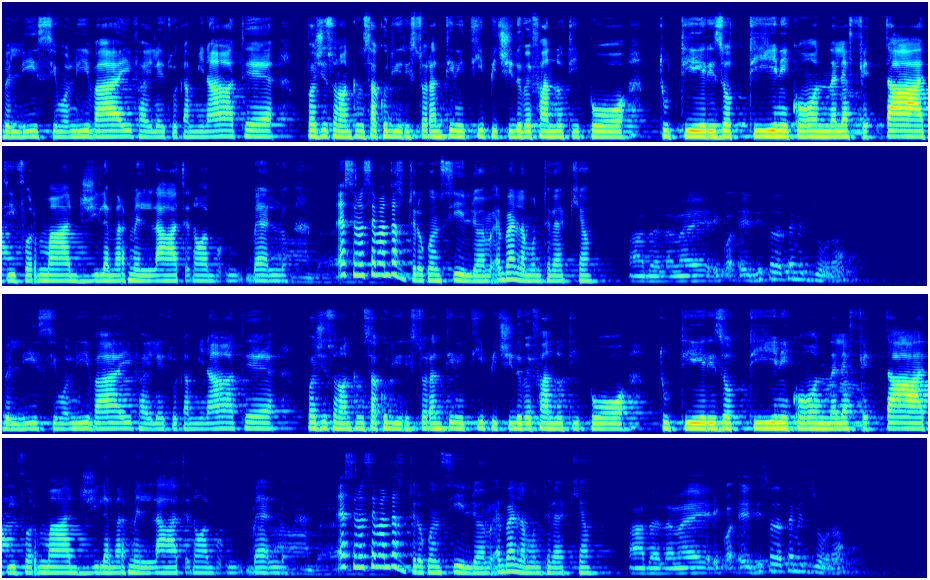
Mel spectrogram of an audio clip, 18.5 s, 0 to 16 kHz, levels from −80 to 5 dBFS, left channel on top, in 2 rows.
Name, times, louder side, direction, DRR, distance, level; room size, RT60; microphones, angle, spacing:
voice 1, 0.0-12.3 12.6-15.2, left 2 dB, 35° left, 14 dB, 0.9 m, -32 dB
voice 2, 8.2-8.7 11.7-13.0 15.5-17.7, right 1 dB, 40° right, 7 dB, 2.8 m, -48 dB
23.5 x 17.0 x 8.3 m, 0.70 s
head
